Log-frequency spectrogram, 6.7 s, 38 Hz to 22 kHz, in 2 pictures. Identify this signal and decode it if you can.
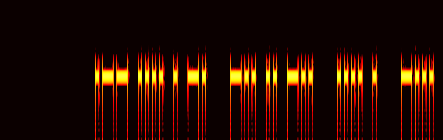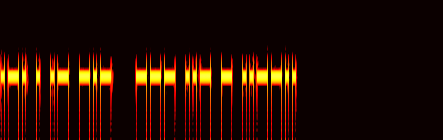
Morse code, heard as a keyed tone, about 44 wpm, 700 Hz. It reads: WHEN DID HE BREAK OUT?
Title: Sentences from Top 900 Words 45wpm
